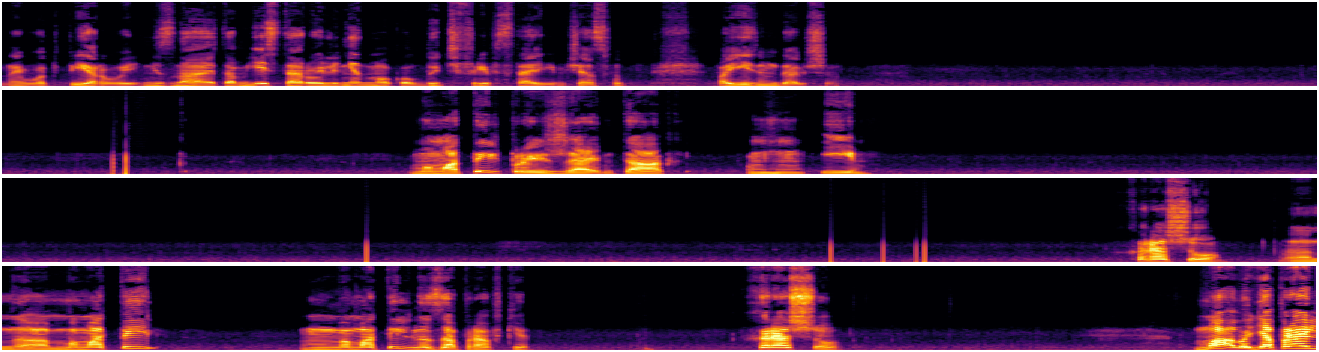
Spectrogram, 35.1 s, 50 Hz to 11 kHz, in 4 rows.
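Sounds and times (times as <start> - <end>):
car cabin rumble: 29.4 - 33.4.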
